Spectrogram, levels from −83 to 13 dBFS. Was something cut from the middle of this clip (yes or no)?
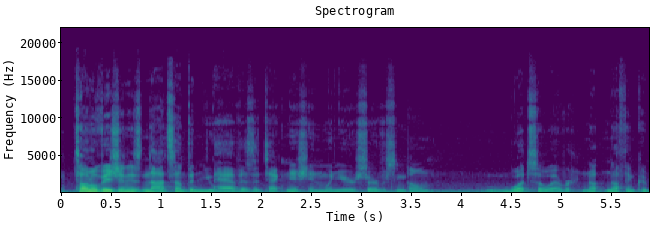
yes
